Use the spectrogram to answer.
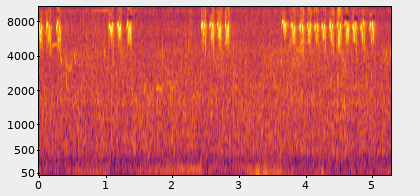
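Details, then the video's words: Kolibri Ninja sunbird filler song: short clusters of very high ticking notes, then a longer steady run of rapid repeated ticks. "Suara Kolibri Ninja Isian Mewah"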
